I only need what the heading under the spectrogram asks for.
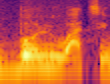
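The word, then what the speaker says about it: Boluwatiwi: where i come from you have to put some musical notes on my name for these people to pronounce it very well so it has to be mimi mirimi you understand so buluwati we in the europa language are actually just three musical notes during me so whatever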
